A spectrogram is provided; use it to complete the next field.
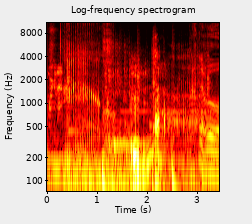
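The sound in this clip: A voice imitates a dragon roar, producing rough, throaty growls with a few louder bursts in the middle and a strained, wavering tone toward the end.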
